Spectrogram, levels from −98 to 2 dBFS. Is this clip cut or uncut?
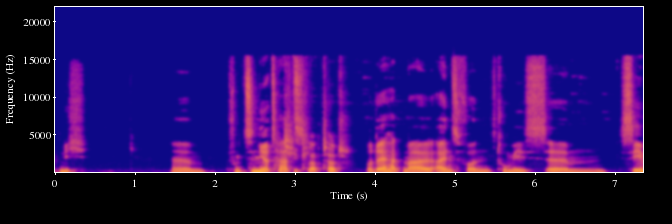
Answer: uncut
